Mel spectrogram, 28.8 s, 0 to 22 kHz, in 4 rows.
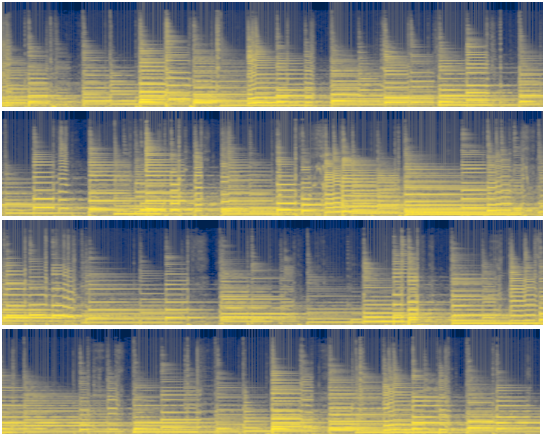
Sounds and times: Acoustic guitar: 0.0 - 28.8
Strum: 0.0 - 28.8.

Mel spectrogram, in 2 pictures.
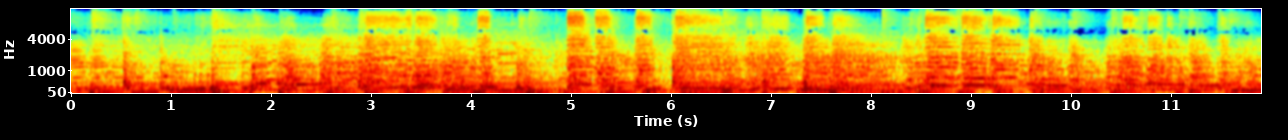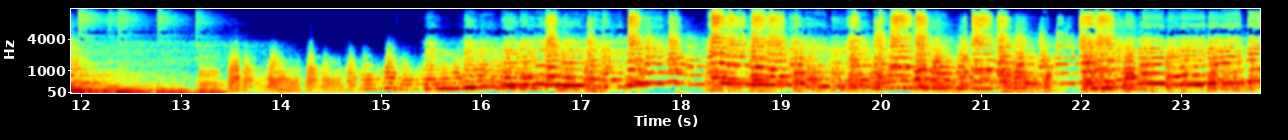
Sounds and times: Trombone: 0.0 - 23.7
Trumpet: 0.0 - 23.7
Saxophone: 1.6 - 12.5, 15.3 - 23.7.

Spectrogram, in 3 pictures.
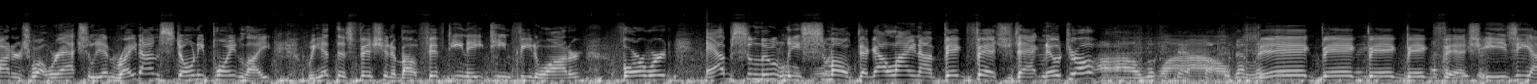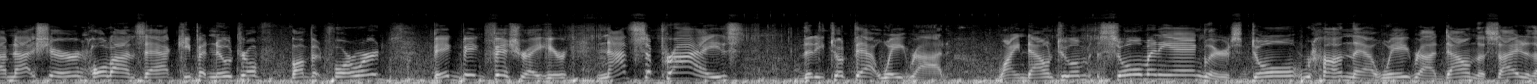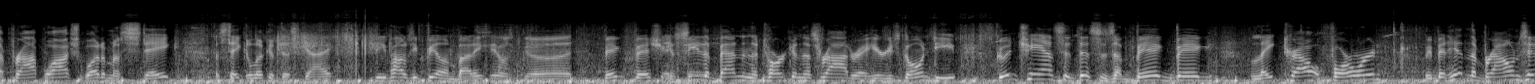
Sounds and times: Speech: 0.0 - 22.8, 23.4 - 46.0.

